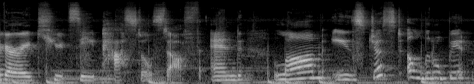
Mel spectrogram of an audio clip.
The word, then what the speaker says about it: LARME: I used to pronounce it Larme, but then people like, it's just Larme.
